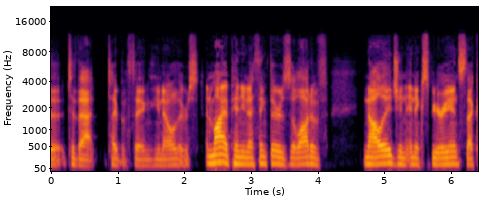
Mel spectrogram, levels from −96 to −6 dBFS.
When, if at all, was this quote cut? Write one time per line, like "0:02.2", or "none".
0:02.3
